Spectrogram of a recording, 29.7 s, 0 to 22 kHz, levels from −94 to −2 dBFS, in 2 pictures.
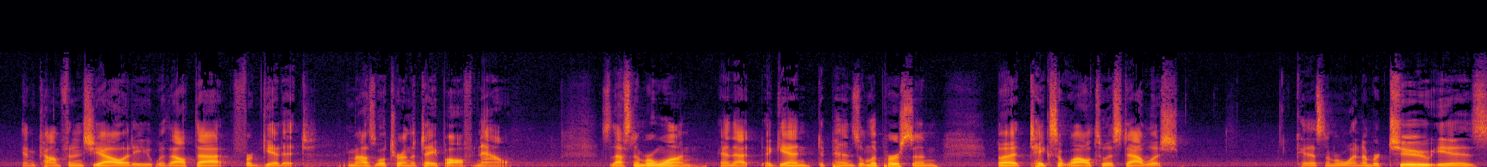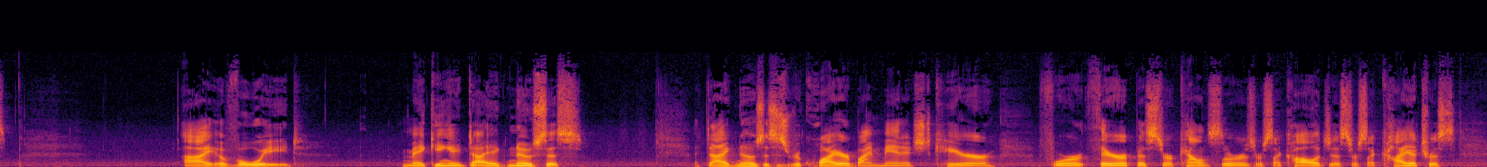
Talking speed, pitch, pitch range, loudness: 120 wpm, 110 Hz, 105-120 Hz, -19 LUFS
